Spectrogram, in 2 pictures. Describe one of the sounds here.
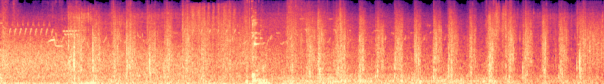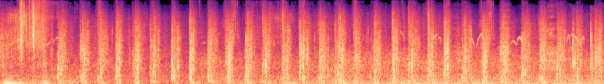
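Footsteps run quickly over rocky ground.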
